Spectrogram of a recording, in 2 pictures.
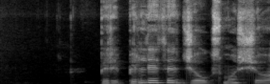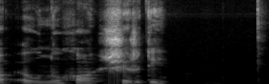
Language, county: Lithuanian, Alytus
